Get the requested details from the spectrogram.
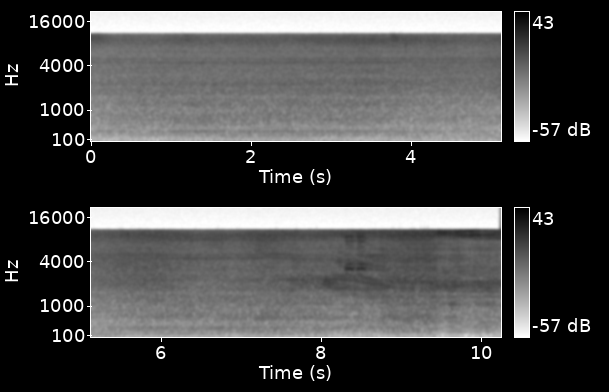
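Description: Heavy truck engines rumble and strain as they climb past up close.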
